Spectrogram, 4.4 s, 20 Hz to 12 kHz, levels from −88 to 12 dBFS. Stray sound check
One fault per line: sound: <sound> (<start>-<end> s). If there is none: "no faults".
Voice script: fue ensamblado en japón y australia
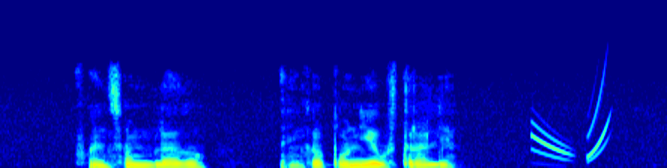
sound: chirp (3.5-4.1 s)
